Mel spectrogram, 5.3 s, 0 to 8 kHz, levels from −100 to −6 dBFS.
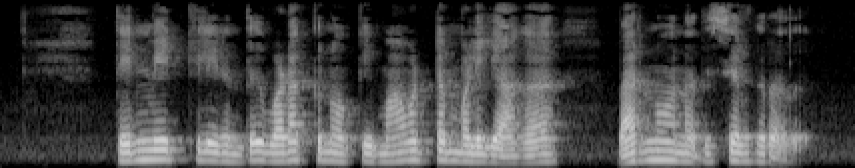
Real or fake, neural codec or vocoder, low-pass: real; none; 7.2 kHz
